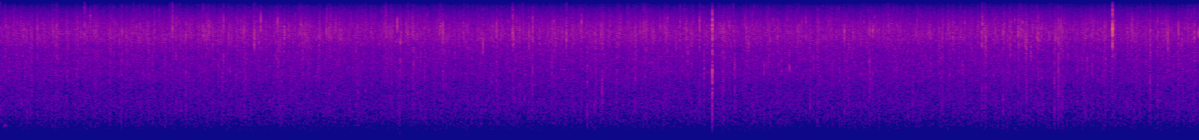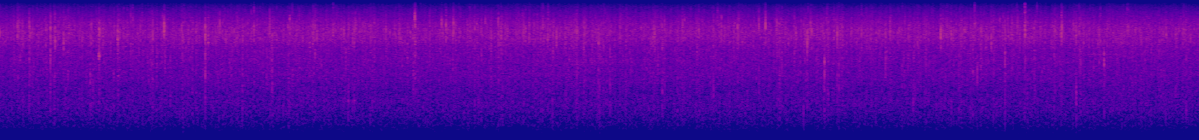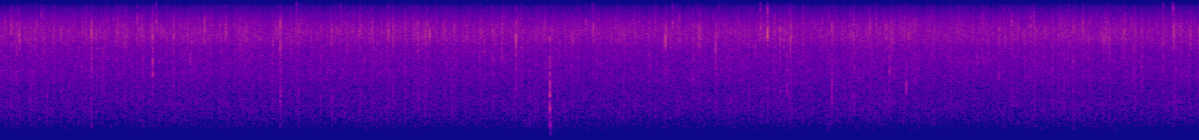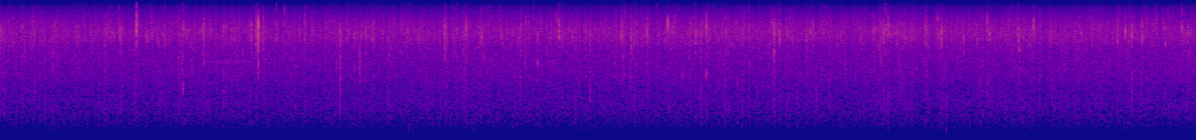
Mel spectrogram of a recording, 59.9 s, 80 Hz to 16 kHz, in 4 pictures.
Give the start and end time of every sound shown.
[0, 60] rain
[28, 30] Varied Thrush song
[46, 48] Varied Thrush song

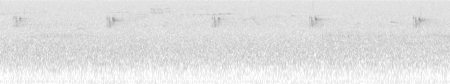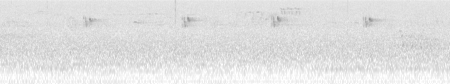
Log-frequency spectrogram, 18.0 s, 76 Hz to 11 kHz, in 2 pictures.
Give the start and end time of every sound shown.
[0, 6] warbler song
[0, 18] Western Tanager call
[10, 16] warbler song
[16, 18] Wild Turkey song

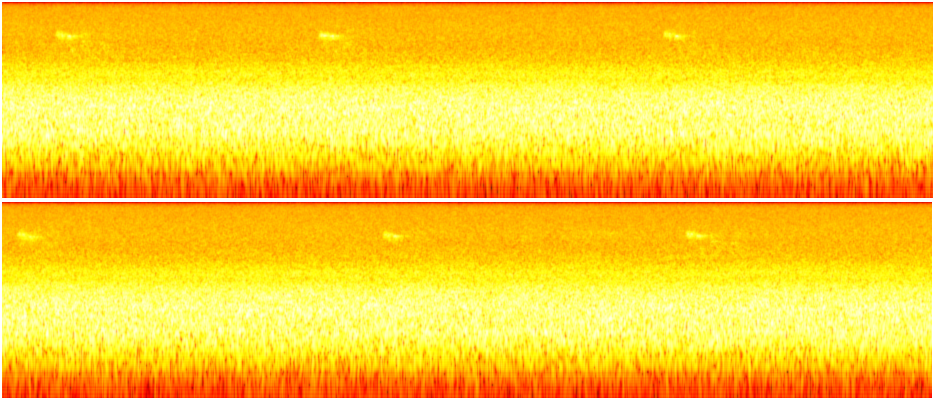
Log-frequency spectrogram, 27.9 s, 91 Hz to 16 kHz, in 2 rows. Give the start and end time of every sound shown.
[0, 2] Chestnut-backed Chickadee call
[4, 6] Chestnut-backed Chickadee call
[10, 12] Chestnut-backed Chickadee call
[14, 16] Chestnut-backed Chickadee call
[18, 20] Chestnut-backed Chickadee call
[24, 26] Chestnut-backed Chickadee call

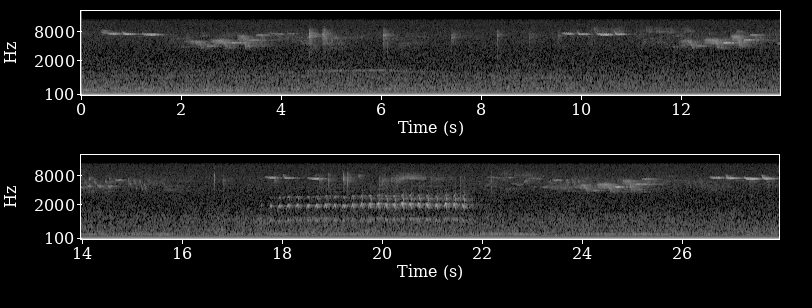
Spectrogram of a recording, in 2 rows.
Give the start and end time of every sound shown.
[0, 2] Brown Creeper call
[0, 10] vehicle engine
[2, 4] warbler song
[4, 10] unidentified bird chip note
[8, 12] Brown Creeper call
[12, 16] airplane
[12, 16] warbler song
[16, 20] Brown Creeper call
[16, 22] Northern Flicker call
[18, 20] airplane
[18, 20] unidentified bird chip note
[22, 24] Brown Creeper song
[24, 26] airplane
[24, 26] warbler song
[26, 28] Brown Creeper call

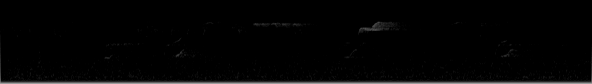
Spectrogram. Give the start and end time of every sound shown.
[0, 6] Swainson's Thrush call
[2, 4] Chestnut-backed Chickadee call
[2, 4] Pacific-slope Flycatcher call

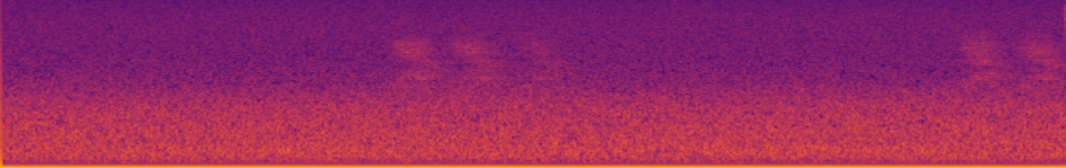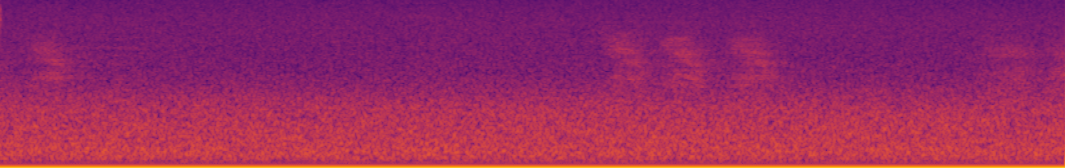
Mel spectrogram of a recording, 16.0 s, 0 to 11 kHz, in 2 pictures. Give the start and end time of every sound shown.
[2, 10] Steller's Jay call
[12, 16] Steller's Jay call

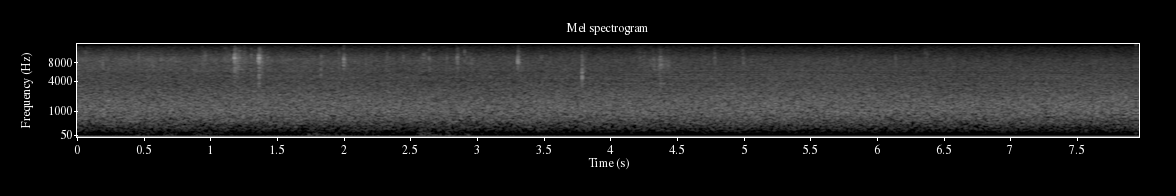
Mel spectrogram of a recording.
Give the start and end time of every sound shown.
[2, 6] insect buzz

